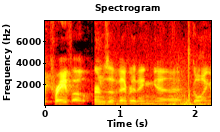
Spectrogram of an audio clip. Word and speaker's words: Prevost: And that is the proper way to say Prevost.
